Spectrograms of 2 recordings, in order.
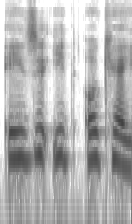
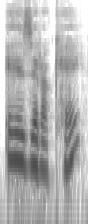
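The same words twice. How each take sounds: First: The words are said separately without linking. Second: The words run together in one linked stream. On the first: The speaker calls it wrong. "is it okay가 아니고" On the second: The speaker calls it right. "자연스럽게 연음이 되면서"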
